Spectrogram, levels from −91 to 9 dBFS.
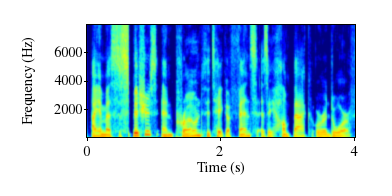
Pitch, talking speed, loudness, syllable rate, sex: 135 Hz, 225 wpm, -20 LUFS, 5.5 syllables/s, male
